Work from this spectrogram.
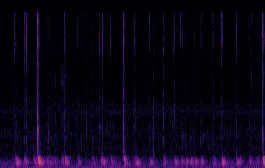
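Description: Fingertips rapidly tap the plastic keys of a grey laptop's keyboard while typing, producing quick, soft, low thuds with short bright clicks on top. The taps come in an uneven stream of quiet keystrokes with a few sharper accents and little ring.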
